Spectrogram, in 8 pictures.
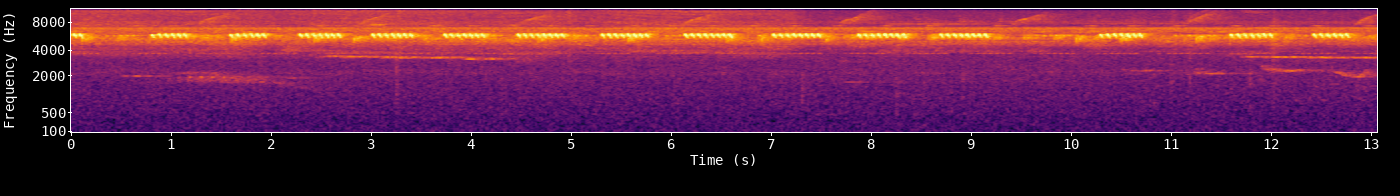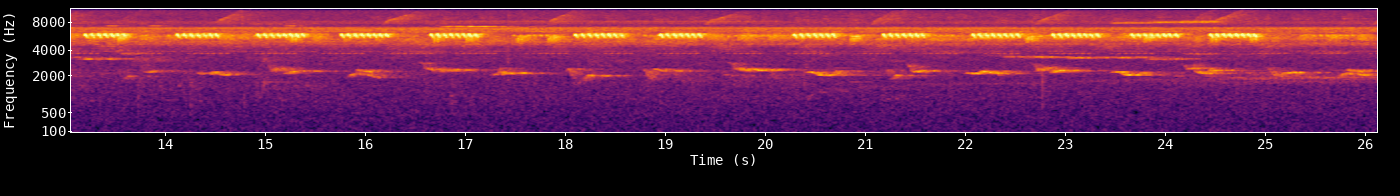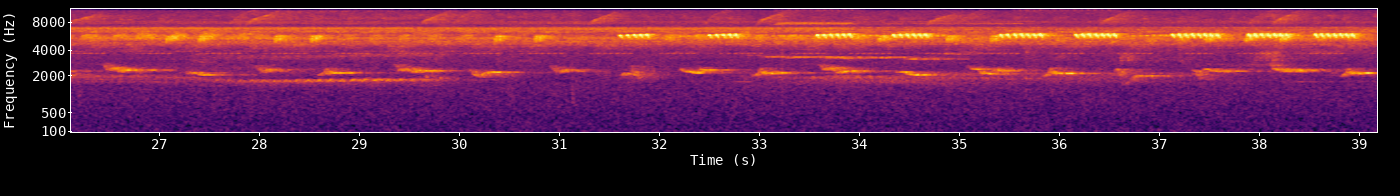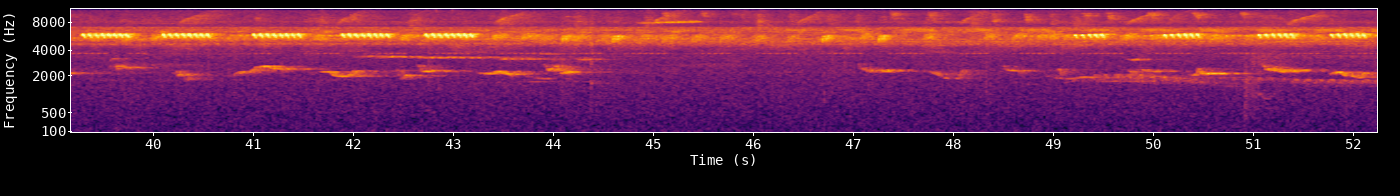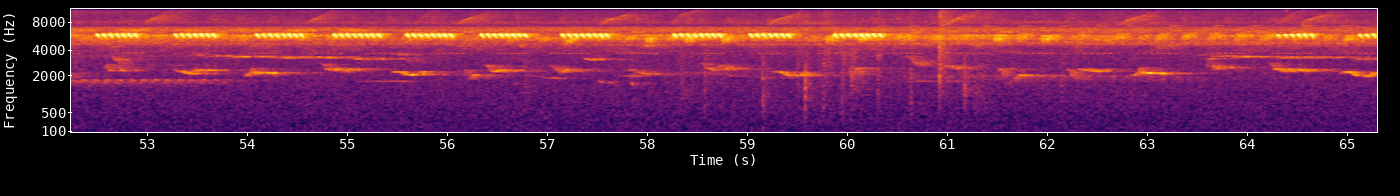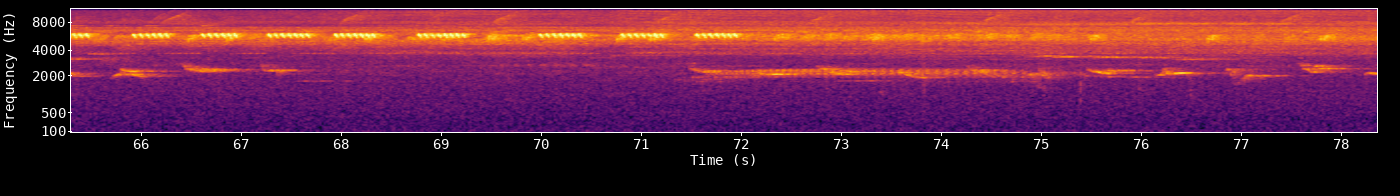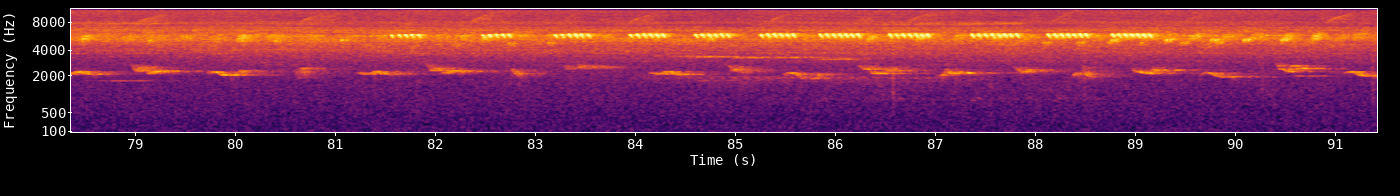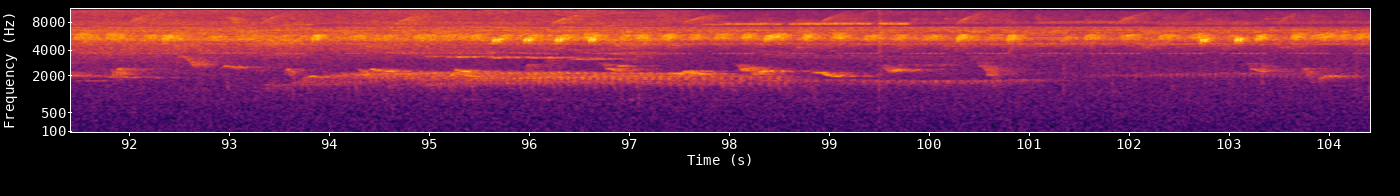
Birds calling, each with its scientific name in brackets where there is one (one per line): Black-faced Antthrush (Formicarius analis)
Cinereous Tinamou (Crypturellus cinereus)
Grayish Mourner (Rhytipterna simplex)
Scale-breasted Woodpecker (Celeus grammicus)
Amazonian Grosbeak (Cyanoloxia rothschildii)
Buff-throated Woodcreeper (Xiphorhynchus guttatus)
unidentified bird
Spix's Guan (Penelope jacquacu)
Ringed Antpipit (Corythopis torquatus)
White-necked Thrush (Turdus albicollis)
Cinnamon-throated Woodcreeper (Dendrexetastes rufigula)
Amazonian Barred-Woodcreeper (Dendrocolaptes certhia)
Thrush-like Wren (Campylorhynchus turdinus)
